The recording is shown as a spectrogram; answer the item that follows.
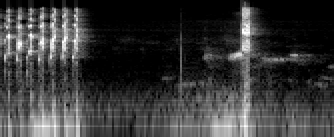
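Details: Lovebird giving a short, harsh chatter of about seven rapid high notes lasting under a second, then a pause and one single loud, sharp squawk.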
